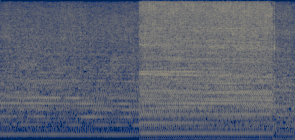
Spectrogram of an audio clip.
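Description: Onboard engine of an iSpec Racer Ford race car starting a qualifying lap on a road course, a loud steady drone that jumps up to a higher pitch partway through, then drops back as the gear changes.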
